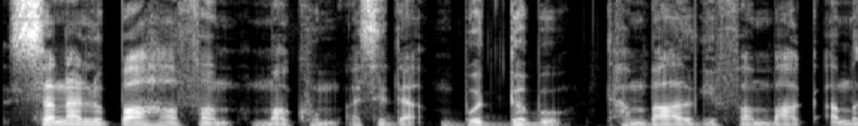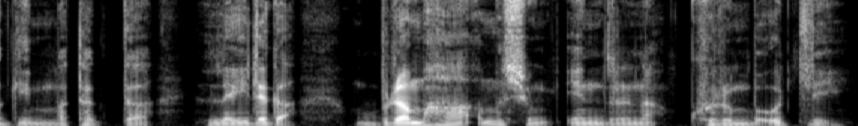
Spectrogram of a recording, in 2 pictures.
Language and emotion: Manipuri, neutral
